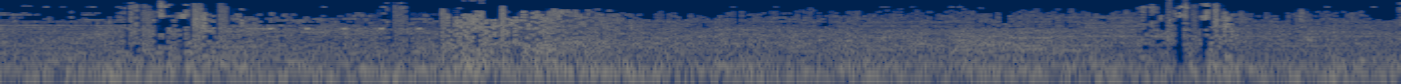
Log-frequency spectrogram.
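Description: A gun fires with sharp bangs.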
